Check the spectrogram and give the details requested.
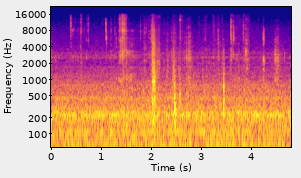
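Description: A person chewing thin-crust pizza, with a few short sharp mouth clicks and crunches, over a steady low hum inside a car cabin.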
